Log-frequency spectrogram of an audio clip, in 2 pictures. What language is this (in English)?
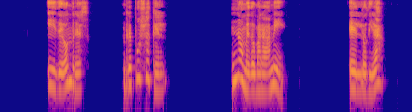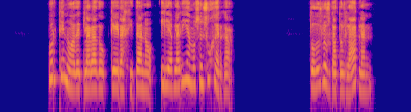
Spanish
